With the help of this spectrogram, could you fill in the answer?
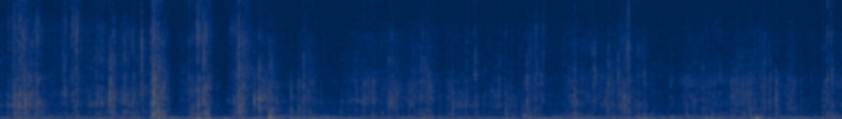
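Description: A light, soft bunch of white artificial foam roses, held in the hand, is scratched and rubbed with long nails and fingertips. The result is a quiet, continuous crinkling and scratching with many small, dry bursts of bright texture over a faint low hum. The sound stays soft throughout, with a few slightly sharper scrapes.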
